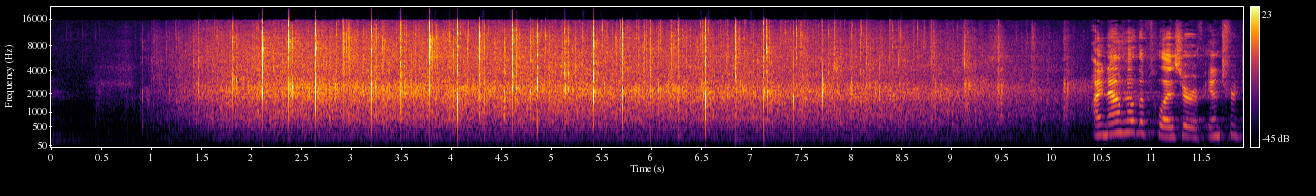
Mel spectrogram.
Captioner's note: applause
